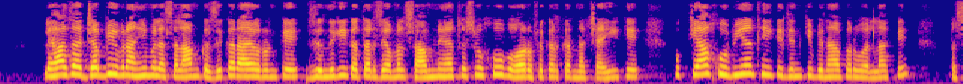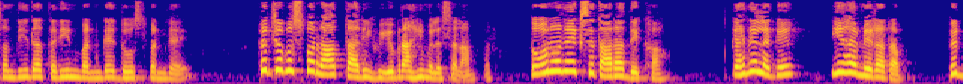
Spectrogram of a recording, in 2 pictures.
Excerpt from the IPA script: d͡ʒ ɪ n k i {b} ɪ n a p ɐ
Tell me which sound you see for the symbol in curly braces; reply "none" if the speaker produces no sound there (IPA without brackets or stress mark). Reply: b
